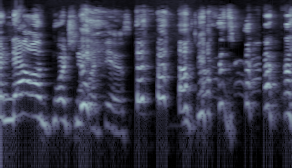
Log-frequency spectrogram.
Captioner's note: laugh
